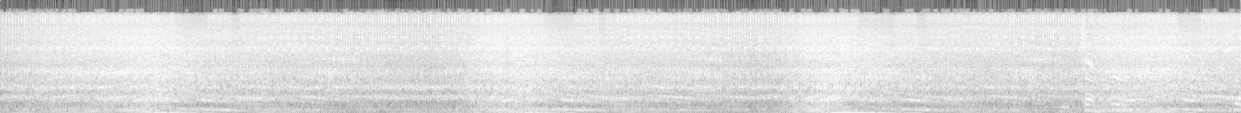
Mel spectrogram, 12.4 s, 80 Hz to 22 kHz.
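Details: 2014 Chevy Cruze 1.4L turbo, first start after engine replacement on a near-90-degree day, still cold: even idle with a few blips that rise and settle cleanly, no knocks or misses. Normal idle; a noise is expected to fade once warm.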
